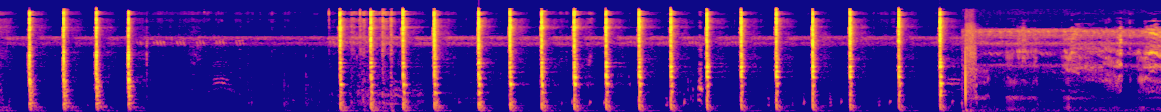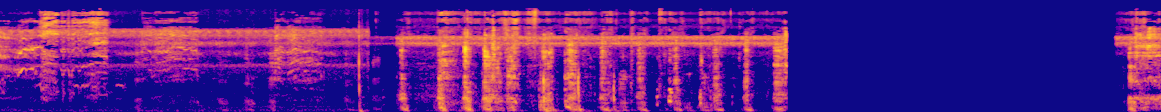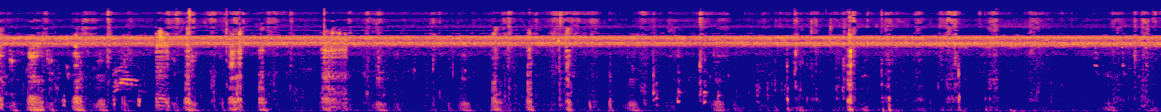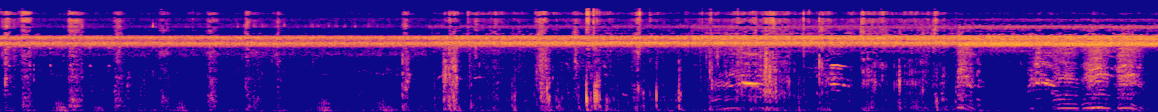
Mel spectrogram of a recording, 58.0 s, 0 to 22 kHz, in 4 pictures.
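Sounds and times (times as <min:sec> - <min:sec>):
high-pitched insect drone: 0:11.8 - 0:19.6
wild boar grunting: 0:12.0 - 0:24.4.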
